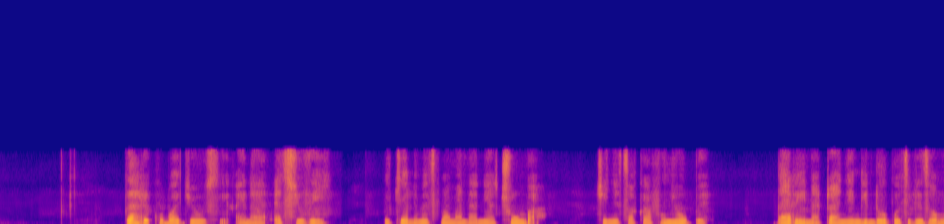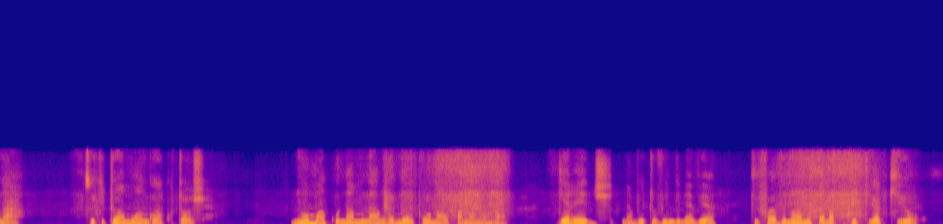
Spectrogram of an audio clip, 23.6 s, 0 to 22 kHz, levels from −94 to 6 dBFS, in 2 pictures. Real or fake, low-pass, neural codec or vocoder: fake; 7.2 kHz; codec, 24 kHz, 1.2 kbps, DualCodec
